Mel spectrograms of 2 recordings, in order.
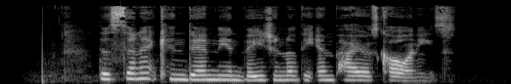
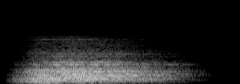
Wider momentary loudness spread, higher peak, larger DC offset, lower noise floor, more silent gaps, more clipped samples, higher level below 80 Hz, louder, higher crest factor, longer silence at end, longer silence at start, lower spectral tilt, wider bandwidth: second, 13 LU vs 17 LU; first, 0 dBFS vs -6 dBFS; neither; first, -70 dBFS vs -60 dBFS; neither; neither; second, -64 dBFS vs -44 dBFS; first, -17 LUFS vs -20 LUFS; about the same, 20 dB vs 16 dB; about the same, 0.6 s vs 0.6 s; first, 0.65 s vs 0.15 s; second, -3.5 dB/octave vs -11 dB/octave; first, 17 kHz vs 4.3 kHz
